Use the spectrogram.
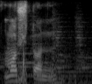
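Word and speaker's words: مُشْطٌ: Kalau dalam contoh ini mushtun, bacanya mushtun.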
